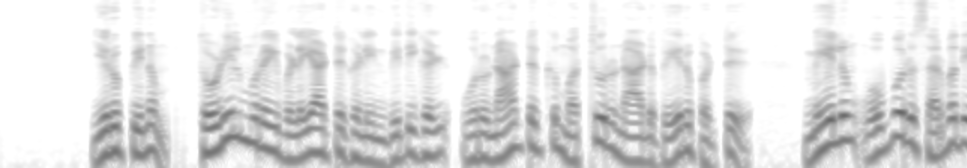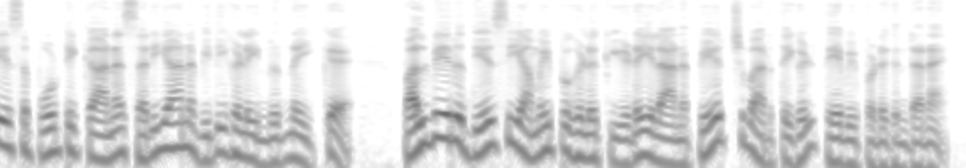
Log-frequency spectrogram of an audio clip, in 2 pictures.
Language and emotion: Tamil, neutral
